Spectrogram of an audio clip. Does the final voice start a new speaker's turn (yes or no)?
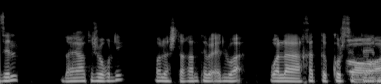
yes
